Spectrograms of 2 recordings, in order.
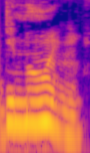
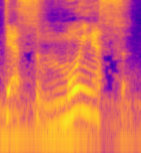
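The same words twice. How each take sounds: First: The name is said with silent letters. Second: The name is said as it is spelled. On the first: This is the way the locals want it said. "If you want me to call it Des Moines" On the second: The name should be read as it is written. "Yes, that's how I say it"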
